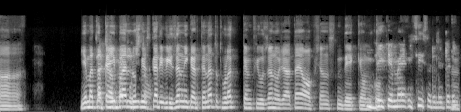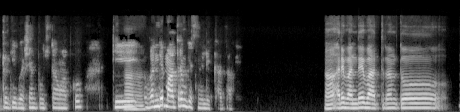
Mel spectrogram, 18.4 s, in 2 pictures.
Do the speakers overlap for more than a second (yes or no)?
yes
